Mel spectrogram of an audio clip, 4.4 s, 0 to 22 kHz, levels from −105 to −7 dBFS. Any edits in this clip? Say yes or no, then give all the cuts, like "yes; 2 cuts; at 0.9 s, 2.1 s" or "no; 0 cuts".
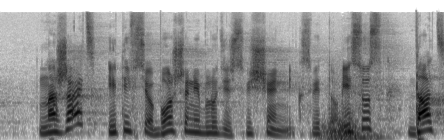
yes; 1 cut; at 3.3 s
